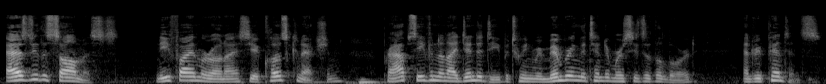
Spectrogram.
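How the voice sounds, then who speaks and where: A man delivering a formal, prepared devotional address at a university, reading from his text in a measured way. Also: fairly high pitch, animated, husky.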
